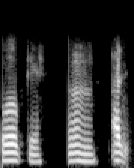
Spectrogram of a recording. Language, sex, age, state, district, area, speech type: Telugu, male, 30-45, Andhra Pradesh, Kadapa, rural, conversation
